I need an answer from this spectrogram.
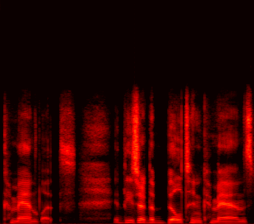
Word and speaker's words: cmdlets: The core building blocks are cmdlets, cmdls, pronounced commandletits.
